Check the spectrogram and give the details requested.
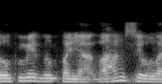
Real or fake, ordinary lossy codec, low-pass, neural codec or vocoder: fake; none; 7.2 kHz; codec, 16 kHz, 1 kbps, FreqCodec, smaller model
